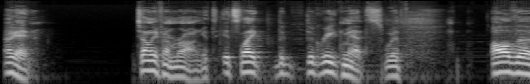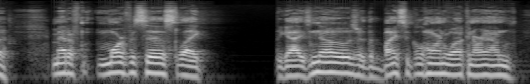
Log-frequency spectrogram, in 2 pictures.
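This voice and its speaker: A man's voice: mid-range voice, unhurried, warm tone. A man co-hosting a podcast, giving casual commentary during a table read on a studio microphone. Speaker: podcast co-host.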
